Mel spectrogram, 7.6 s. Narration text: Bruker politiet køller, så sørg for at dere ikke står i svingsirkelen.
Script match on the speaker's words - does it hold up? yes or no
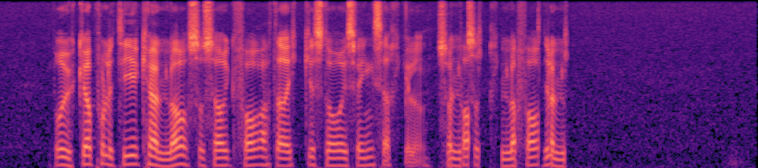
no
